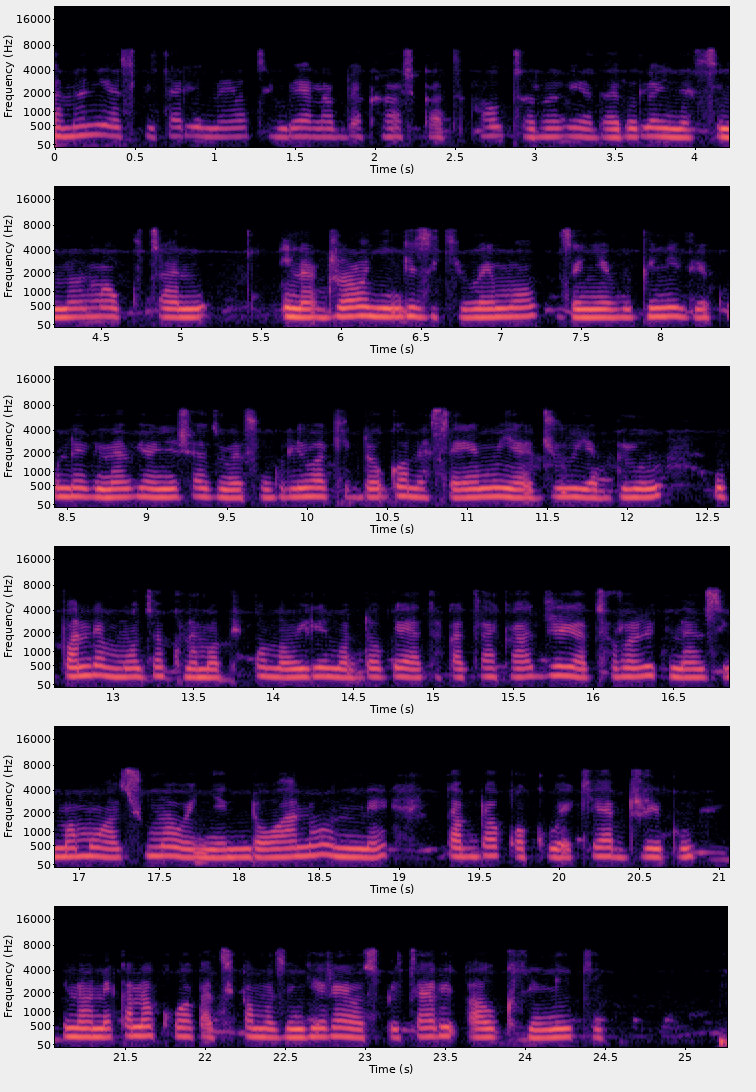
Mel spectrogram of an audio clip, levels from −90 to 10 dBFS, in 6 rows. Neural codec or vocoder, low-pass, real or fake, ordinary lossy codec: codec, 24 kHz, 6 kbps, HILCodec; 7.2 kHz; fake; Opus, 32 kbps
